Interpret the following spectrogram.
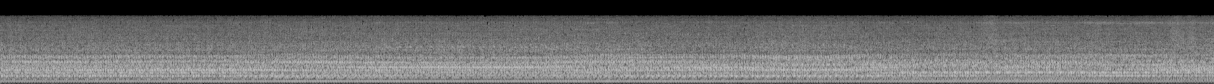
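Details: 2008 Nissan Altima 2.5S engine at steady idle: faint, fast, uneven ticking over the engine hum; abnormal idle noise, cause not clear.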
